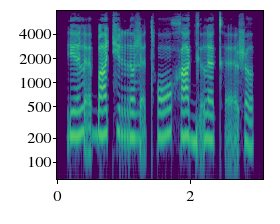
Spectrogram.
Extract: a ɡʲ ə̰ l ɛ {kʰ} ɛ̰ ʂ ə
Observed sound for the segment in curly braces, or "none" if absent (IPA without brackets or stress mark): kʰ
